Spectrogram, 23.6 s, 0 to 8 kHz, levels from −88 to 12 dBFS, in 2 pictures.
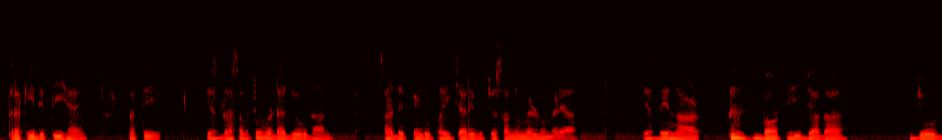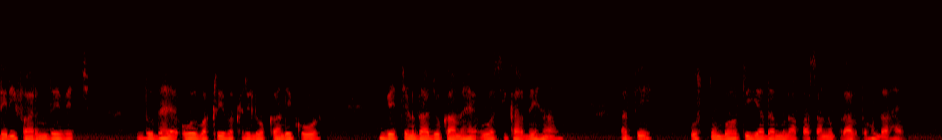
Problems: low volume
